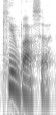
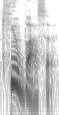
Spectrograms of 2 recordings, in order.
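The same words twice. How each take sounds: First: The middle consonant is pronounced as a W. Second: The middle consonant is pronounced as a W.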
